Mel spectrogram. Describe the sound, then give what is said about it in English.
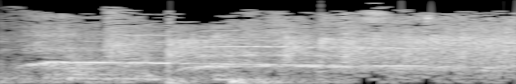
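A church audience claps steadily throughout, a dense, even wash of applause at constant loudness, with a faint sustained tone or whoop threading through it. “You can clap. That's okay.”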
